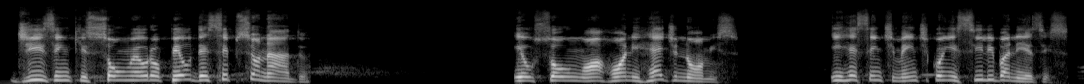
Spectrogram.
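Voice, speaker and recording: A man delivers a sermon as a voice-over, his voice pitched high and bright. He speaks emphatically and keeps turning to the audience with rhetorical questions. The sound is close and dry. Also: dry recording. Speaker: preacher.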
